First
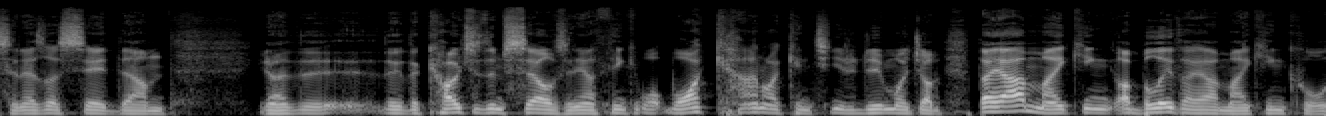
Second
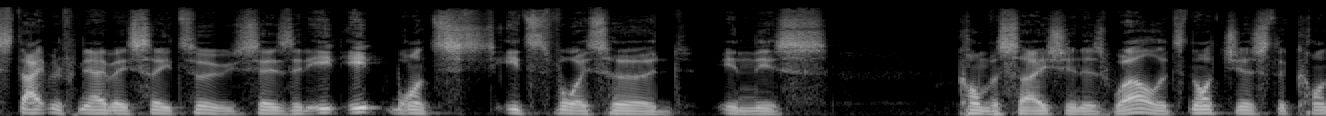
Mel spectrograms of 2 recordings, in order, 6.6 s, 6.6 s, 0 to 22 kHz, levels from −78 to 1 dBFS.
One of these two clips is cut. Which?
first; 1 cut; at 3.2 s

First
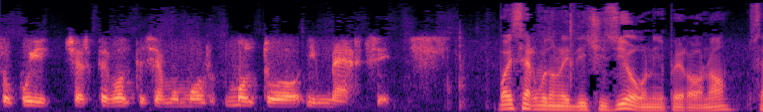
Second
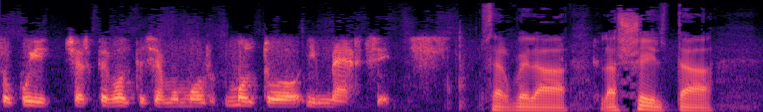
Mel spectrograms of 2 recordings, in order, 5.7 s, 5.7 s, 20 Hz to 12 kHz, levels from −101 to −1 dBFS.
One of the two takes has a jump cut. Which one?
second; 1 cut; at 3.5 s

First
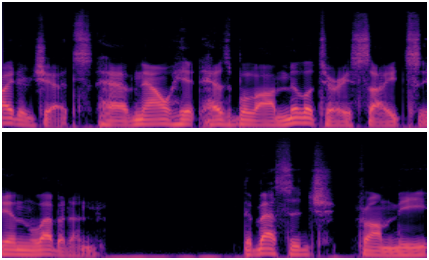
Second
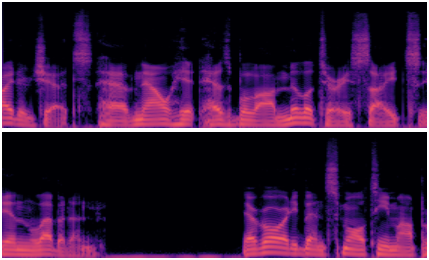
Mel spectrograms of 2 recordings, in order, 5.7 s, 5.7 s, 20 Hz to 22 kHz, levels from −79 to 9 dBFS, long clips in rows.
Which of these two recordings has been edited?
second; 1 cut; at 4.4 s

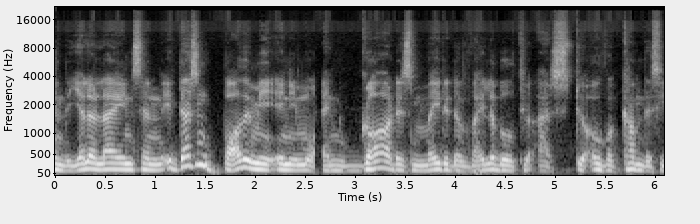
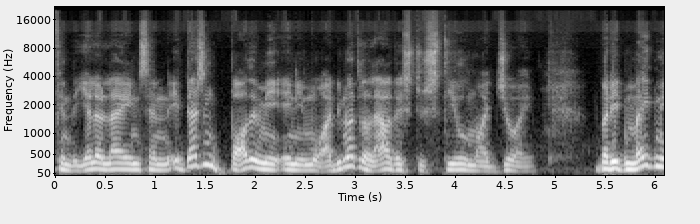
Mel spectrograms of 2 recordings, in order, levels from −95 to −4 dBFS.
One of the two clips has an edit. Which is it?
first; 1 cut; at 2.6 s

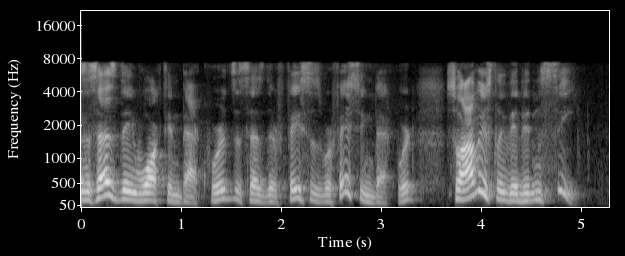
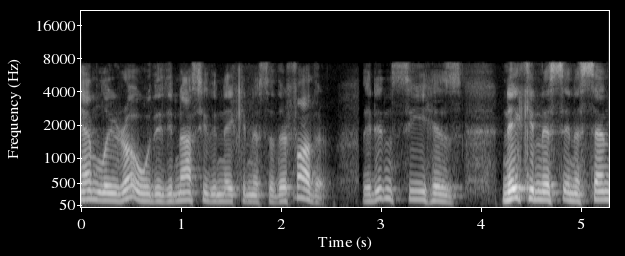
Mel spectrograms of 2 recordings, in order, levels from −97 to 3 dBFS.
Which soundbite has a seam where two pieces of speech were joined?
second; 1 cut; at 2.8 s

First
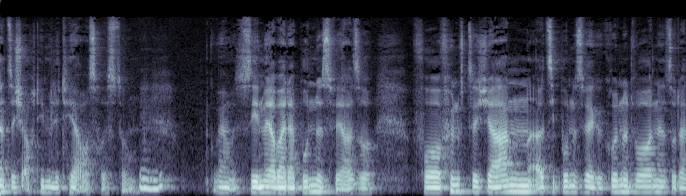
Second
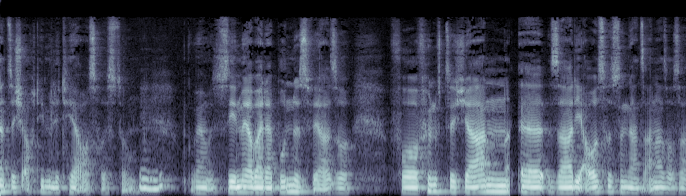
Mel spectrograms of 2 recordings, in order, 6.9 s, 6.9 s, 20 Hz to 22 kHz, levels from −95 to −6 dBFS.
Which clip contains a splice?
second; 2 cuts; at 1.8 s, 5.1 s

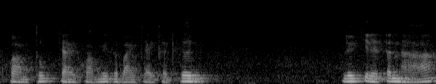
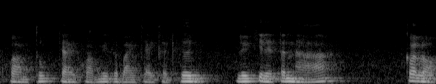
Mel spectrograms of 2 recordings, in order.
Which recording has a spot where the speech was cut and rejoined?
second; 1 cut; at 2.3 s

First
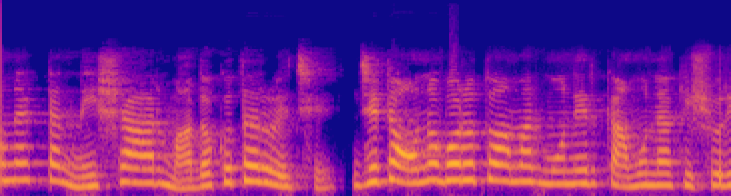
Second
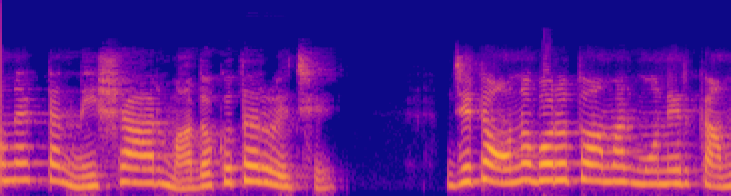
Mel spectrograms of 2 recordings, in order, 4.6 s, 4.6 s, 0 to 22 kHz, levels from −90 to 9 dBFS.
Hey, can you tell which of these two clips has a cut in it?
first; 1 cut; at 2.2 s

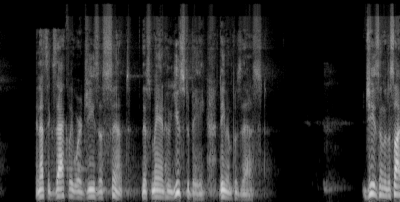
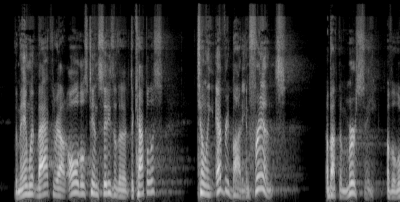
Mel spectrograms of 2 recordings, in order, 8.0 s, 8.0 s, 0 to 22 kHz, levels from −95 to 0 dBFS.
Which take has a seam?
second; 1 cut; at 4.9 s

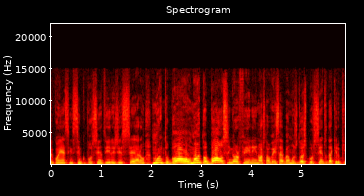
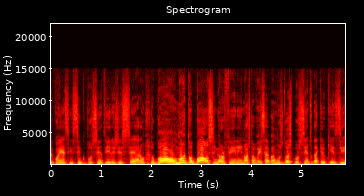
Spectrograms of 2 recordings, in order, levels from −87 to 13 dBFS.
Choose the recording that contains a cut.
second; 1 cut; at 2.0 s

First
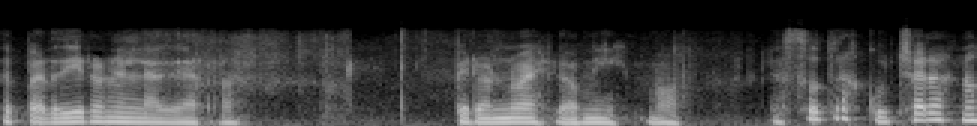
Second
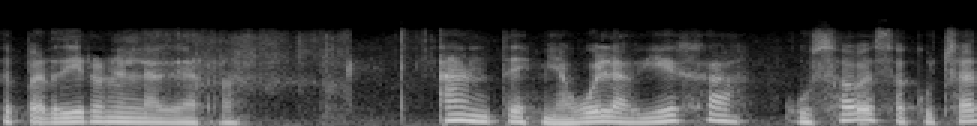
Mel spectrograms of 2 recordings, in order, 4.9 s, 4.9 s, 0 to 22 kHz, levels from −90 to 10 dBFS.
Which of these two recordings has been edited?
first; 2 cuts; at 2.1 s, 3.7 s

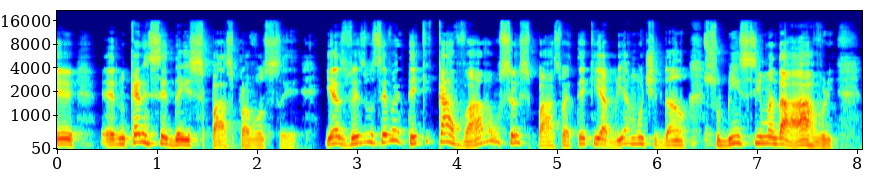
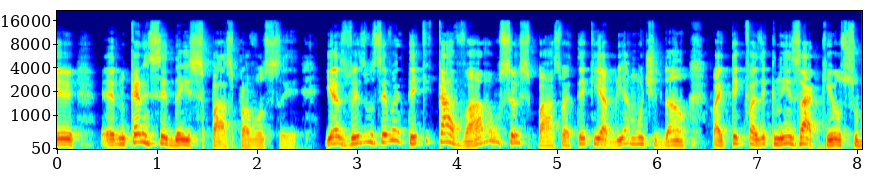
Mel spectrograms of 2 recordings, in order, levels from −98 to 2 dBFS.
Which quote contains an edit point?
first; 1 cut; at 6.5 s

